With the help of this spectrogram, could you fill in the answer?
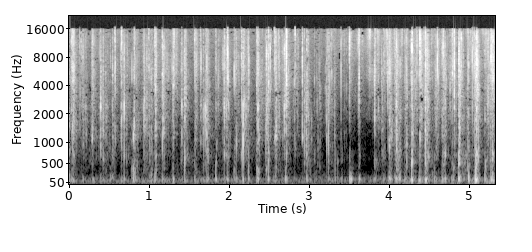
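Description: An orange, hand-sized, hollow plastic sunscreen spray bottle, partly filled with liquid, is held in one hand with painted nails and shaken fast close up. It makes a steady, rapid stream of short, dry sloshing knocks and bright plastic rattles, each one dying away almost instantly over a faint low rumble.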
